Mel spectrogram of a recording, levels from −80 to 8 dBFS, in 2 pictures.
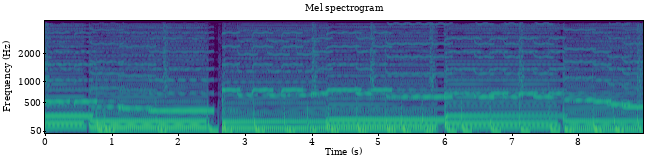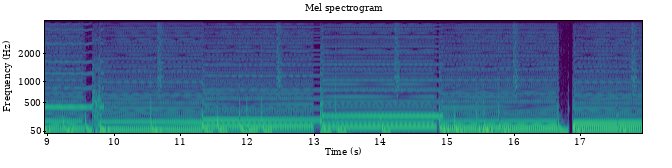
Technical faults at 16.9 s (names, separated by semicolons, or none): burst of packet loss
